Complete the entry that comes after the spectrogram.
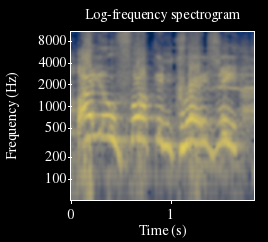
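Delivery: high pitched mock yell from the brother; retold scream. Brother on the phone after seeing him on TV, mock yelling. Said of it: "And he screamed at me".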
